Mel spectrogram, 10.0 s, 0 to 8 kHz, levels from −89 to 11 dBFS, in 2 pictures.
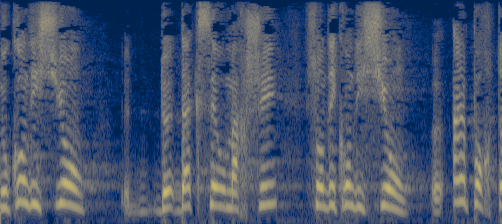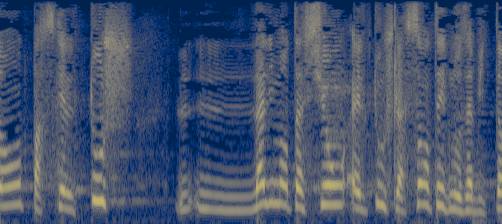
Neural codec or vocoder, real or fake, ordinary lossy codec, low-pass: none; real; none; none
